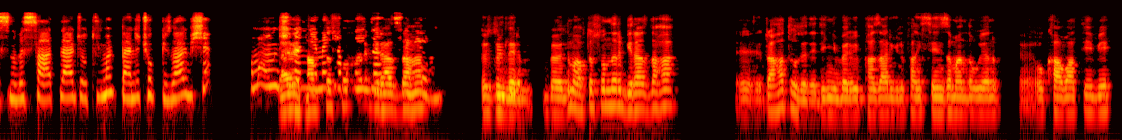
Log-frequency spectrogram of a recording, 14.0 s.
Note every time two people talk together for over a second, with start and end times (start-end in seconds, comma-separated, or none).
3.5-5.4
